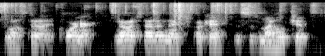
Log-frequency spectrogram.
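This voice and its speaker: A man's voice: fairly high pitch, fast talker, a little mellow, a little hiss or hum. A man co-hosting a casual video chat, talking in an upbeat, matter-of-fact way. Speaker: co-host.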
